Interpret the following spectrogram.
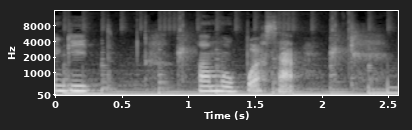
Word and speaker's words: Guy de Maupassant: Hoy vamos a hablar de Guy de Maupassant y en francés se pronuncia Guy de Maupassant.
